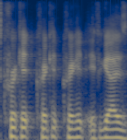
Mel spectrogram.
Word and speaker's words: Cricket: i go yes it is supposed to be pronounced qriket apparently not cry-cut which makes sense i didn't know that before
